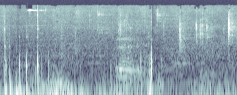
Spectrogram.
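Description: Handling noise from a handheld microphone: a quick run of knocks and low thuds at the start and one more sharp knock about a second and a half in.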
